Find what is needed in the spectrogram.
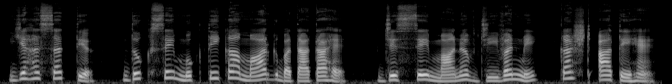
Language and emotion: Hindi, neutral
